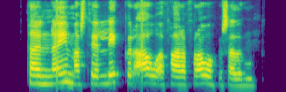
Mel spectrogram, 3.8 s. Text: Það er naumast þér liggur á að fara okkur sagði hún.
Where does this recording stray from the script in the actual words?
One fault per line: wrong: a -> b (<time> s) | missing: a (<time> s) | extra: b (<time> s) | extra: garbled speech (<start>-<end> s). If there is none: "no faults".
extra: frá (2.6 s)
